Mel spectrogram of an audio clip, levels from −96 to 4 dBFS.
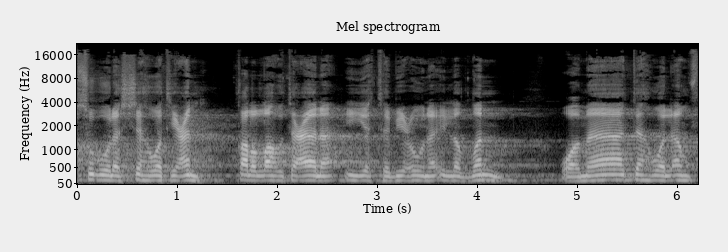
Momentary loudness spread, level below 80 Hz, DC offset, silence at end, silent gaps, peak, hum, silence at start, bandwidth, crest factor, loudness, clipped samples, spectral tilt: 8 LU; -68 dBFS; under 0.1%; 0 s; none; -6 dBFS; none; 0 s; 19 kHz; 20 dB; -24 LUFS; under 0.1%; -4 dB/octave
